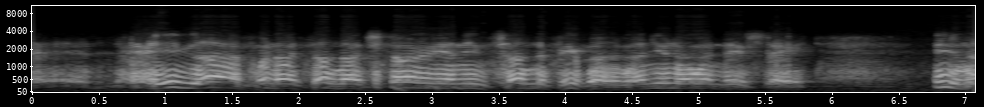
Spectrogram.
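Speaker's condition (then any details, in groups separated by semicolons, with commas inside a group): Throat cancer; survivor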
